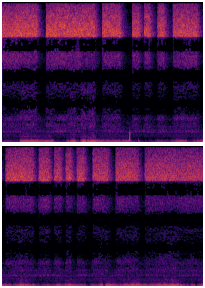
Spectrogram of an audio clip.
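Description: Compressed air hissing from a gravity-feed spray gun in bursts as the trigger is pulled and released: long bursts at first, then shorter, quicker ones from about two and a half seconds in. Underneath is a steady low hum from the homemade air compressor, built from an old air-conditioner compressor, running.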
